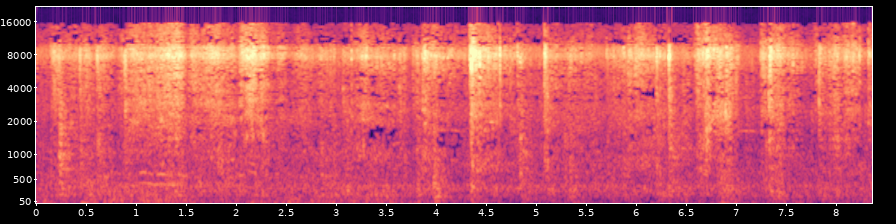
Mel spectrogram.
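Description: A steel hand trowel scraping and patting wet concrete as it is spread over a roof slab, with short irregular scrapes and knocks and one sharper knock about halfway through.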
